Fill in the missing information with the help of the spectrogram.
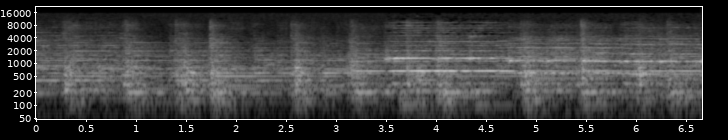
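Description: Children's school orchestra playing live: bowed violins and cello with strummed acoustic guitars keeping a steady pulse. A melody note is held out clearly from about three and a half seconds in.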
